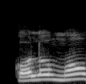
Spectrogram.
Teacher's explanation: ক এর সঙ্গে অসছে ল এর সঙ্গে অ আসছে। ম এর সঙ্গে কিন্তু অ আসছে না। · কলম শব্দে ক সম্পূর্ণরূপে উচ্চারিত হলো। ল সম্পূর্ণরূপে উচ্চারিত হলো। কিন্তু ম সম্পূর্ণরূপে উচ্চারিত হলো না। এখানে মটা আমরা বলব যে হ্যাঁ ব্যঞ্জন ধ্বনি আছে কিন্তু এ সম্পূর্ণরূপে উচ্চারিত হলো না। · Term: ম হসন্ত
